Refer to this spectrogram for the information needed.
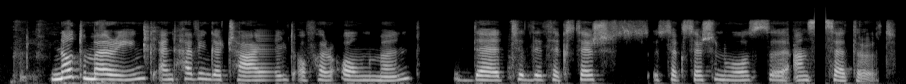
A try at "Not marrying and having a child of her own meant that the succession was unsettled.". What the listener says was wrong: can I just say that when you read that, let's look at the intonation of your reading there. you're reading it first time through, but not marrying and having a child of her own, you should keep the of her own together, meant,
